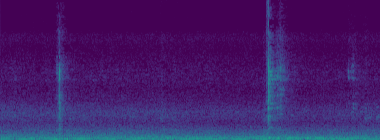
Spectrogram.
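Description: Two brief crisp, wet sounds of a man eating a slice of watermelon, one about a second in and a sharper one past three seconds. A steady low hum runs underneath.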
